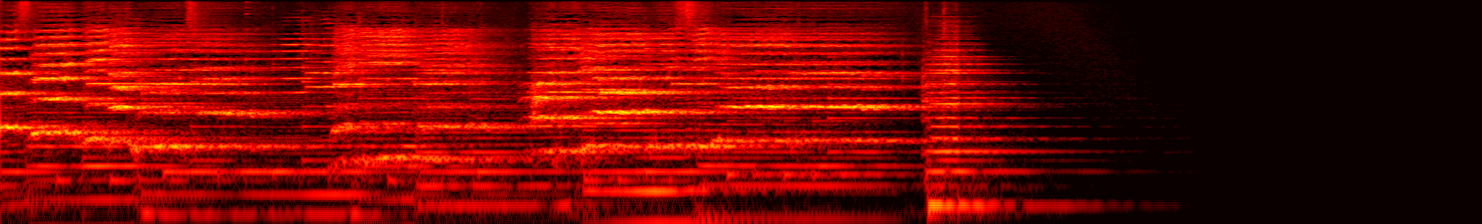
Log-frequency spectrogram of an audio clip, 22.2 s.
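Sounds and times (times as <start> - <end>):
tenors singing: 0.0 - 15.6.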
